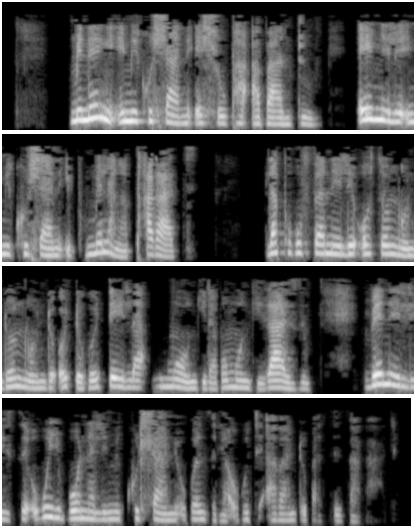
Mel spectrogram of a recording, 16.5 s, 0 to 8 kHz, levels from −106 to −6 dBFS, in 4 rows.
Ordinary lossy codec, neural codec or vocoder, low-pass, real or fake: MP3, 24 kbps; none; 7.2 kHz; real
